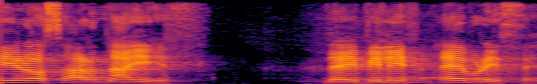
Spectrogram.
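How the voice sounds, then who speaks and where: Animated in tone, a man with a Spanish accent talks at a high pitch for a man. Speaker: conference speaker. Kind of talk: conference talk. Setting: stage with audience.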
